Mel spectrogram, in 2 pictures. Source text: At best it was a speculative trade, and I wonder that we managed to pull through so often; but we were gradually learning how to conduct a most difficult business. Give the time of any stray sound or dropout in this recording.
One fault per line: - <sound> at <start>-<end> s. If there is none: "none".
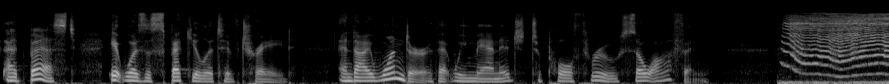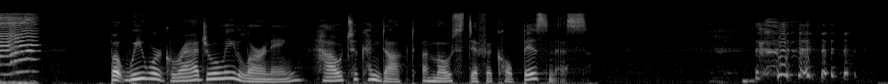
- squeak at 7.8-9.3 s
- laugh at 16.0-17.5 s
